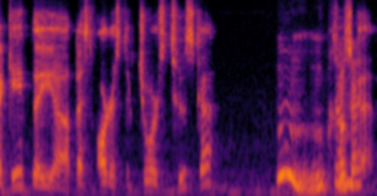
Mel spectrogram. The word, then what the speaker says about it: Tuska: here but I gave the best artistic George tuska um pronounce that right Jessica yep so I went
